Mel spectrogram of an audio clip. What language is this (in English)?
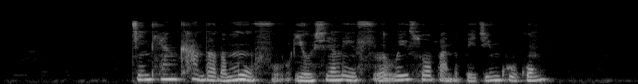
Chinese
